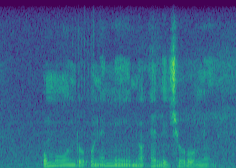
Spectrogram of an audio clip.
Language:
South Ndebele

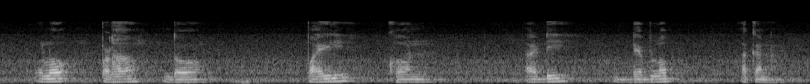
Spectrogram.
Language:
Santali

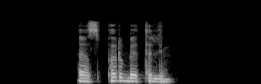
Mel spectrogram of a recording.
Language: Kurdish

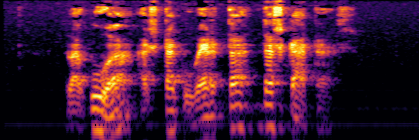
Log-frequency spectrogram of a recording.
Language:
Catalan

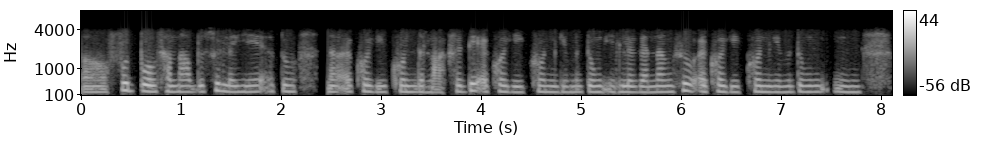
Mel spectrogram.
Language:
Manipuri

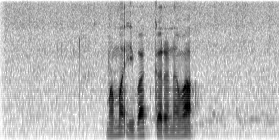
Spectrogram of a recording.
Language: Sinhala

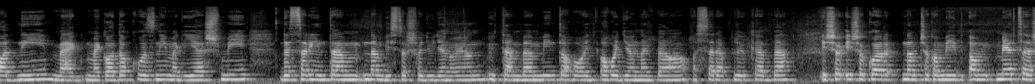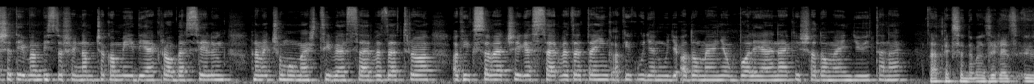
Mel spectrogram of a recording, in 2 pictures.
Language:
Hungarian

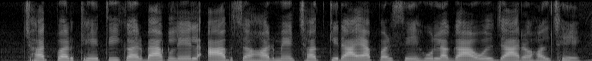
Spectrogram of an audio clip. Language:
Maithili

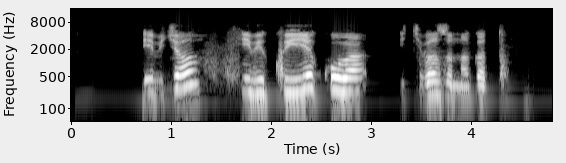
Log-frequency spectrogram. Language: Kinyarwanda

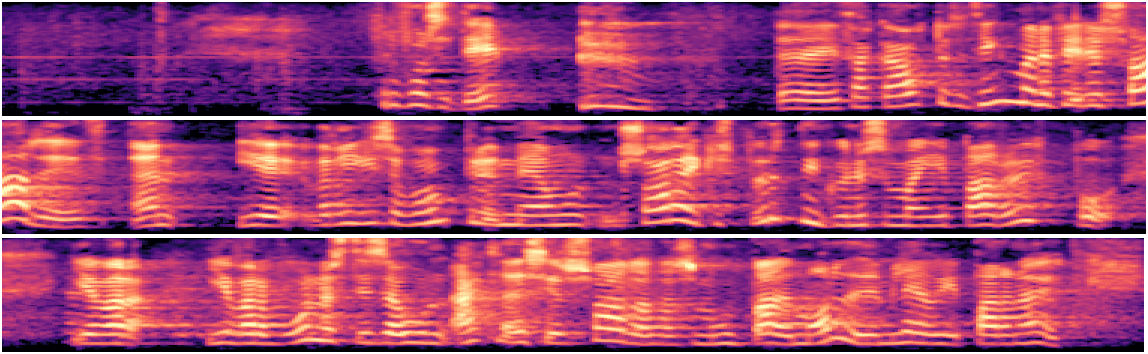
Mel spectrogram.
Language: Icelandic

